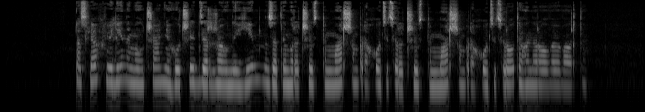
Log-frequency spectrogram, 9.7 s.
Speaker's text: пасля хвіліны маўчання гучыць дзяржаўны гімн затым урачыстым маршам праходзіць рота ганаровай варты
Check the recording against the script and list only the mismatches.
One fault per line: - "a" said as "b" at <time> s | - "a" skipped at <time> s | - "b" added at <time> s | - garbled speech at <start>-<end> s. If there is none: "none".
- "урачыстым маршам праходзіць" added at 6.0 s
